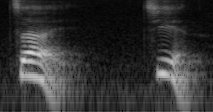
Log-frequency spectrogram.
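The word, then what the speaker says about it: 再见: 再见 이라고 합니다. 둘 다 사성이죠. 再见.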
